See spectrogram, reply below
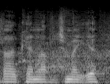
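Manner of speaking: ordinary delivery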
